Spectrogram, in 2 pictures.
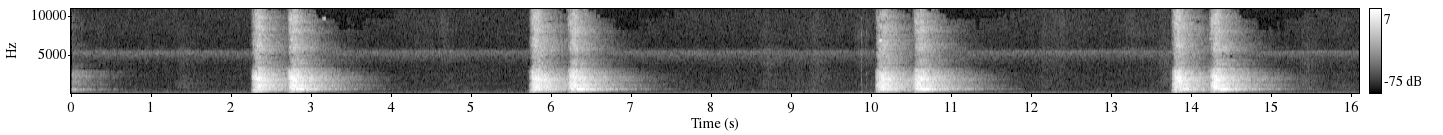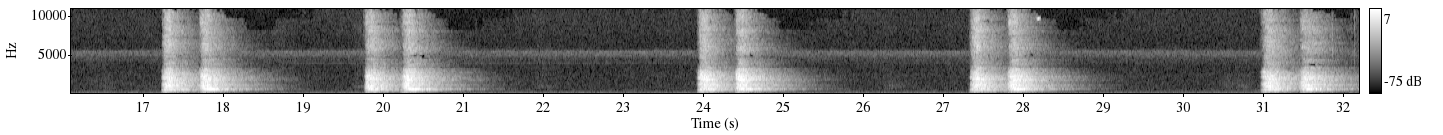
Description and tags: Abstract Soundscape Project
